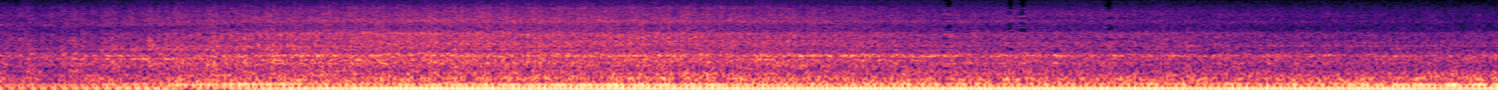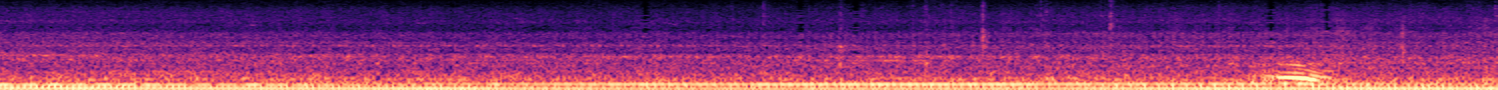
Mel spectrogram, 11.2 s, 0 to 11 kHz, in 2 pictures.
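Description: A Nissan D22 Navara truck engine idles steadily with a low, even hum and vibration throughout, close and continuous, with no talk over it.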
